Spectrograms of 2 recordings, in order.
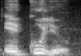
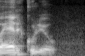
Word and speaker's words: hercúleo: Então você pode falar aí pra gente onde você está assistindo, que vai fazer aquele esforço hercúleo, hercúleo, que fala o Hérculeo, como é que fala isso? Não, Hercúleo, né, pô? Hercúleo.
